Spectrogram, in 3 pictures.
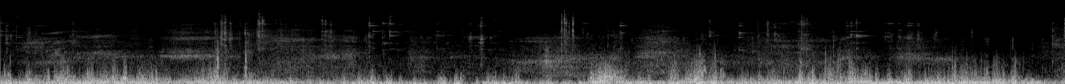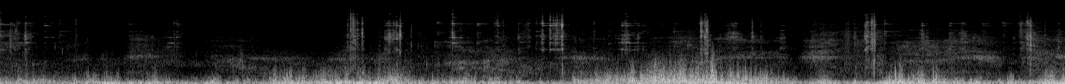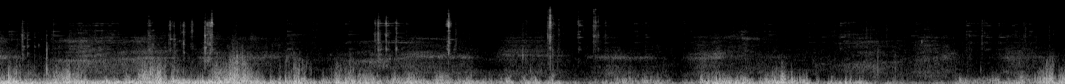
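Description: A climber moving up sandstone: climbing gear clinking and the hands and shoes knocking and scuffing on the rock, in irregular short clicks throughout. Under it runs a steady low rumbling noise on the head-mounted microphone.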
